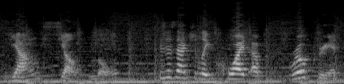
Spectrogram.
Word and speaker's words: Yang Xiaolong: It's actually Chinese for a little sun dragon, and it's actually supposed to be pronounced Yang Xiaolong.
